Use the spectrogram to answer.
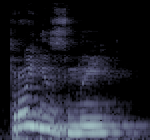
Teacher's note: у слові проїзний повинен був лишитися «д» від слова «проїзд», але працює наше допінг-правило спрощення, тобто зменшення кількості елементів, і «д» випадає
